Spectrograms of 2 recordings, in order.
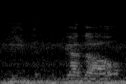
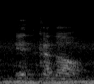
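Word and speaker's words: Yitgadal: First one is It Gadal. That's the correct way to say. Not correct way to say is Et Kadal.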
